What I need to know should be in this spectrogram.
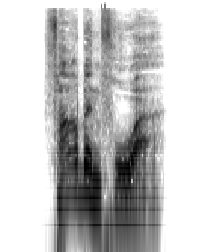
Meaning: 1. comparative degree of farbenfroh 2. inflection of farbenfroh: strong/mixed nominative masculine singular 3. inflection of farbenfroh: strong genitive/dative feminine singular
- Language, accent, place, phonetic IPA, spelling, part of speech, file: German, Germany, Berlin, [ˈfaʁbn̩ˌfʁoːɐ], farbenfroher, adjective, De-farbenfroher.ogg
